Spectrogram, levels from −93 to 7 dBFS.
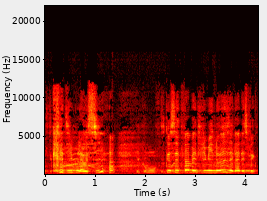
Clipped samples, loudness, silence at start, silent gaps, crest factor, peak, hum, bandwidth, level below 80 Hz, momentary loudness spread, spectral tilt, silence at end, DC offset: under 0.1%; -22 LUFS; 0 s; none; 16 dB; -8 dBFS; none; 12.5 kHz; -62 dBFS; 17 LU; -1 dB/octave; 0.05 s; under 0.1%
